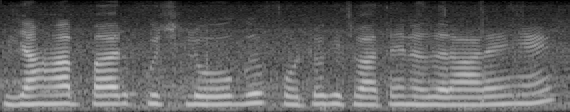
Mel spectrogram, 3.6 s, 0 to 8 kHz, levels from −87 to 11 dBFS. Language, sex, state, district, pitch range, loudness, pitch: Hindi, female, Uttar Pradesh, Lucknow, 215-230 Hz, -16 LUFS, 220 Hz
